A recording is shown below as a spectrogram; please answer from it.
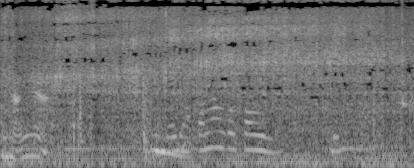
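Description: Beef sizzling in a hot pan over a flame, a steady hiss under people's talk.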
